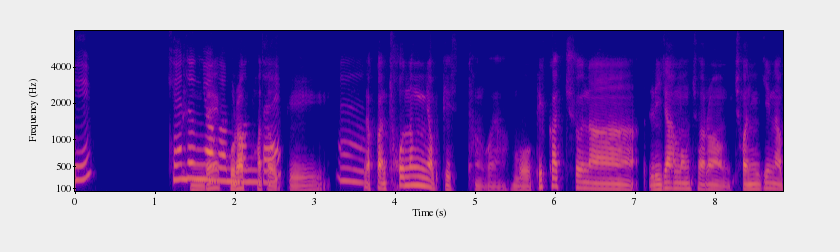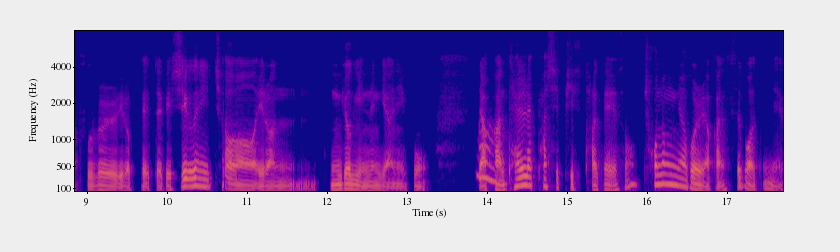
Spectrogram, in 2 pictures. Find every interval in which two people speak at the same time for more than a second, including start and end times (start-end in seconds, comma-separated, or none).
1.3-2.6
